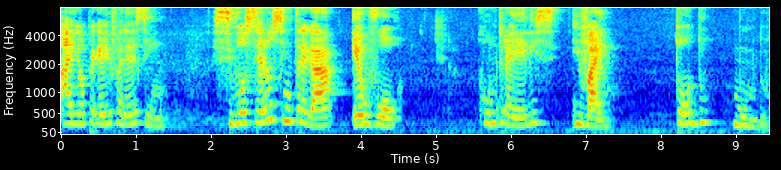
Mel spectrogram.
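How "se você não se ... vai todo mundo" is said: ordinary delivery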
